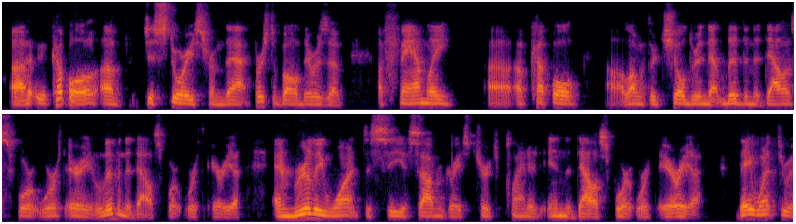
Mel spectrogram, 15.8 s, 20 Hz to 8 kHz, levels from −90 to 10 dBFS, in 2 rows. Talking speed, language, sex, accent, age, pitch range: 210 wpm, English, male, American, 50-69, 100-110 Hz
